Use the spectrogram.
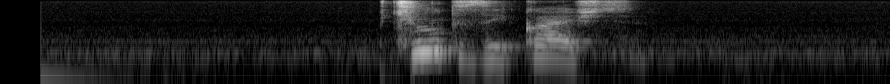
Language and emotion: Russian, angry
